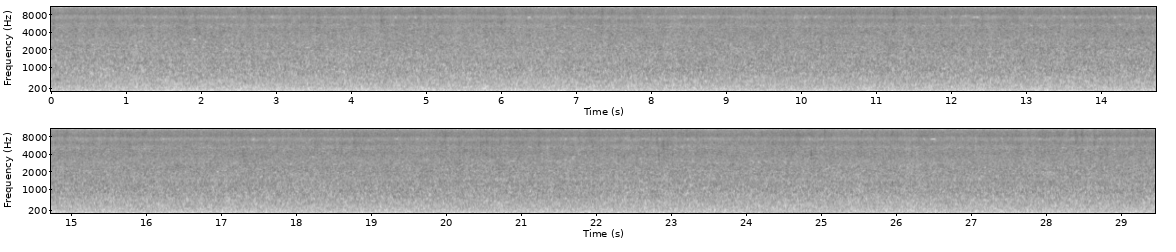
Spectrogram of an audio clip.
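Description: Heavy rain falling on corrugated tin roofs and pouring off their edges in streams: a steady, unbroken rush.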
